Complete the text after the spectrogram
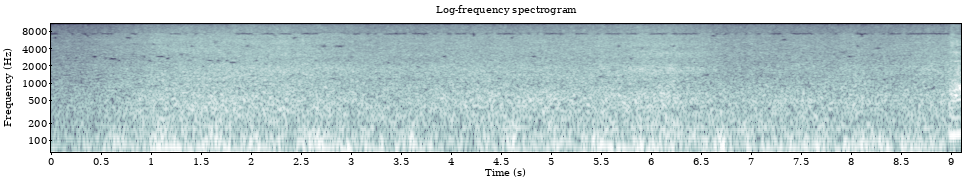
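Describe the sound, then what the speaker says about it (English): Ocean waves break and surge up onto Waikiki beach during a rain storm, a loud, continuous roar of surf and rushing water with wind noise buffeting the microphone, with no talking. "the waves are coming way up and hitting here to wash sand up to here"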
